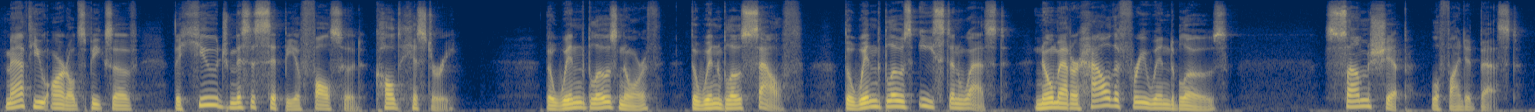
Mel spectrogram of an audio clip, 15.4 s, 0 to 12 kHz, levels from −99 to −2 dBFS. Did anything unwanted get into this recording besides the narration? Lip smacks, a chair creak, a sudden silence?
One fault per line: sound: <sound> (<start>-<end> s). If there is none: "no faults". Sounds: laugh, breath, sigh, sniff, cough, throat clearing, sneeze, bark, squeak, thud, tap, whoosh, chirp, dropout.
no faults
